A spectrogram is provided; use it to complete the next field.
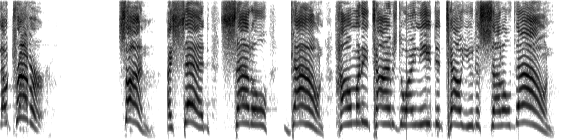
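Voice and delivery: play-acted, fed-up, very high, irritated scolding tone. A father retells what he said to his son, acting out irritation. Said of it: "got really irritated".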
